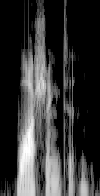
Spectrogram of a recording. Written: Washington

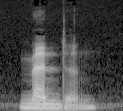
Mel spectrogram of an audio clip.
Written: Mendin

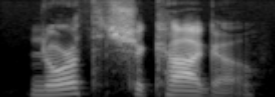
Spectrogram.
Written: north chicago

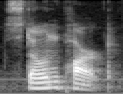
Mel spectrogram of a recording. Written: Stone Park

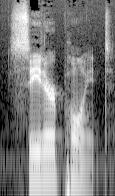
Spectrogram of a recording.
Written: Cedar Point

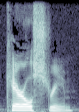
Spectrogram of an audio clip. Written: Carol Stream

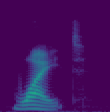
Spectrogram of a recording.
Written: White

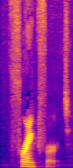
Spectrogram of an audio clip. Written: Frankfort

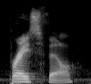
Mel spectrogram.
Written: Braceville

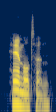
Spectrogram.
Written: hamilton

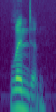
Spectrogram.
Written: Linden

